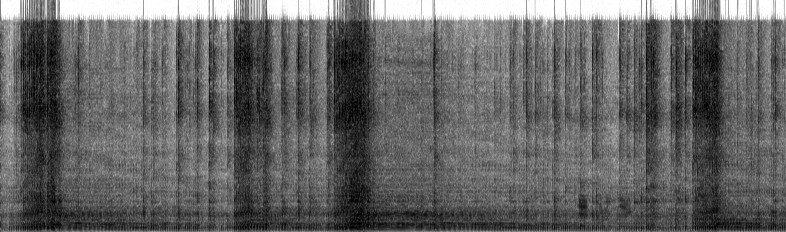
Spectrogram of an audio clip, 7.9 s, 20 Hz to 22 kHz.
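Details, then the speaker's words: 48-year-old Yamaha DT100 100cc two-stroke with exhaust off: open crackle, climbs sharply through repeated blips and falls back, idle still too high; confirms restriction is a piece welded in the back of the exhaust, to be replaced with a free-flowing one. "it's definitely the exhaust so we've got to do is take that to a fabricator have the piece that someone's welded in the back of it taken out and replaced with something that's free-flowing"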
